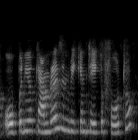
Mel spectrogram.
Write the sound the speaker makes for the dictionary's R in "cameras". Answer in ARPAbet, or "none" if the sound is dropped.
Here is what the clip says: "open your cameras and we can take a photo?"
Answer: R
